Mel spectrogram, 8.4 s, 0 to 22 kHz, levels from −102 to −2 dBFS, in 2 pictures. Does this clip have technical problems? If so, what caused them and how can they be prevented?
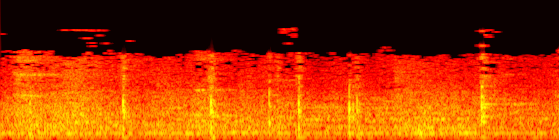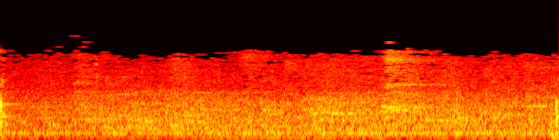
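Yes. Transcoding between lossy codecs runs throughout the clip. Nothing is heard above 10.5 kHz, and two layers of compression damage overlap: the artefacts of both codecs are heard together. This is likely the result of a very low-rate MP3 encode, around 24 kbit/s, being re-encoded as AAC-LC at around 32 kbit/s. The AAC stage spent its small budget reproducing the MP3's artefacts and added its own, while the lowest bandwidth ceiling in the chain remained. To prevent it, encode once from a lossless source at an adequate bitrate rather than converting one lossy file into another.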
